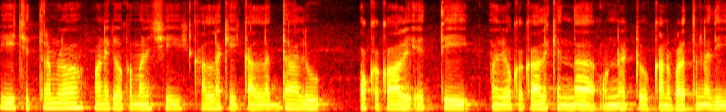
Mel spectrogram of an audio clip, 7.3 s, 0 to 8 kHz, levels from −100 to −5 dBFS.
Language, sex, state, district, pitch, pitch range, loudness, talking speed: Telugu, male, Andhra Pradesh, Guntur, 110 Hz, 105-115 Hz, -21 LUFS, 140 wpm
